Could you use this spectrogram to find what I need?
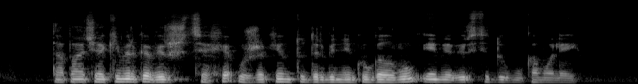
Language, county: Lithuanian, Kaunas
